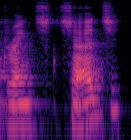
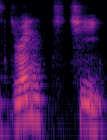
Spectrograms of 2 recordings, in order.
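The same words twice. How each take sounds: First: "drenched" as "drench-edi", extra syllable; mispronounced drenched. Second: Slow "drenched", ending in a T sound. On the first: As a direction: voice an added "ed" on "drenched". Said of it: "Então não é". ("drenched" errado, com sílaba "édi" a mais) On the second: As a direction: end "drenched" on "cht", no "ed" syllable. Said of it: "com T". ("drenched" com som de T, devagar) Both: Shown as a demonstration.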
